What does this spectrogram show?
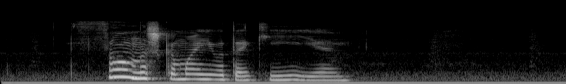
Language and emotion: Russian, positive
